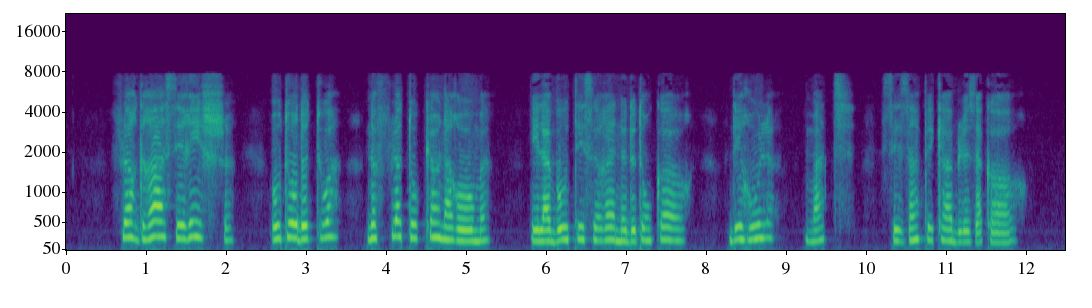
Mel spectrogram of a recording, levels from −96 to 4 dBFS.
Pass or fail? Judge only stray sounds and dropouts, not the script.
pass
